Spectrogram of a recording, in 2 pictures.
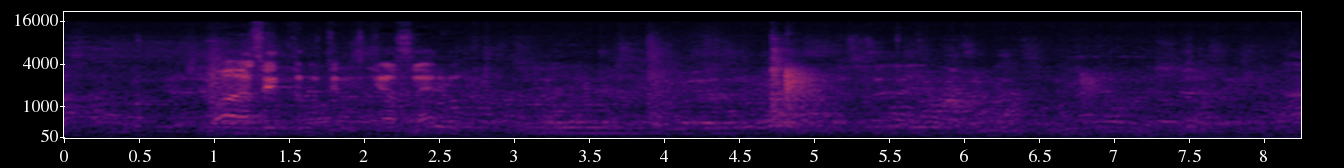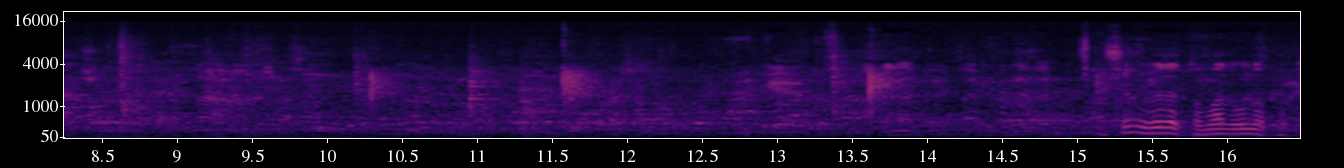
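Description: Billiard balls click against each other and knock off the cushions.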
